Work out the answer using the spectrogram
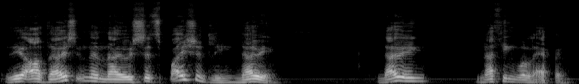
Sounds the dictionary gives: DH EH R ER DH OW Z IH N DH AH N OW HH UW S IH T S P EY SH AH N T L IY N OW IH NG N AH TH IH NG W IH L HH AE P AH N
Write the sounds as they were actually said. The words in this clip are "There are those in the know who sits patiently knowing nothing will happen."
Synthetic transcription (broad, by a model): DH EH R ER DH OW Z IH N DH AH N OW HH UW S IH T S P EY SH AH N T L IY N OW IH NG N AH TH IH NG W IH L HH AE P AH N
